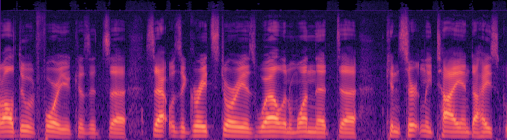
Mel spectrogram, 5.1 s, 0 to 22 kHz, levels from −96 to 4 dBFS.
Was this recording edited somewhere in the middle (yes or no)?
no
